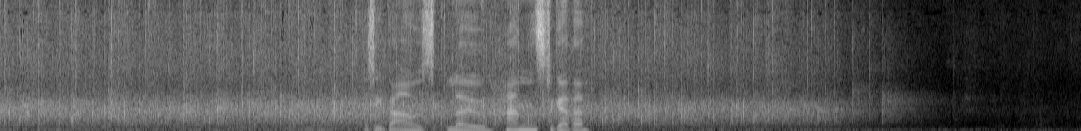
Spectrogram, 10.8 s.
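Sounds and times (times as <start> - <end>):
applause from concert-hall audience and orchestra: 0.0 - 9.1
speech: 3.6 - 6.0.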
